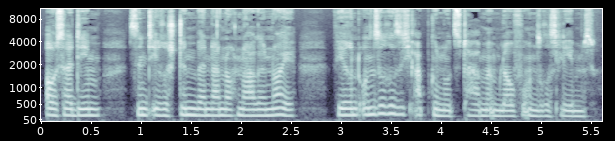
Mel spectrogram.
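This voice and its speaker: A woman reading the lines of a young man who stays calm and wryly teases. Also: fairly low pitch, brisk, no room sound, clean studio sound, natural voice. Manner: calm, wry, unbothered. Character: young man, dry and teasing.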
